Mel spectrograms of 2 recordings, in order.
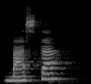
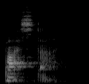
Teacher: Basta tiene el sonido sonoro B y pasta tiene el sonido sordo P.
